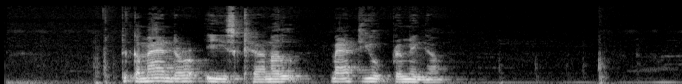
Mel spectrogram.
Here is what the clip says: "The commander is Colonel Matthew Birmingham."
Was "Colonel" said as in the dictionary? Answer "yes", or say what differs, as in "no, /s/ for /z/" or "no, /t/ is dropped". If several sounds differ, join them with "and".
yes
